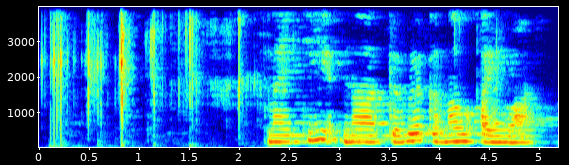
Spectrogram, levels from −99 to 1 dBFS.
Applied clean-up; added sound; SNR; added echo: classical method WPE with log-MMSE.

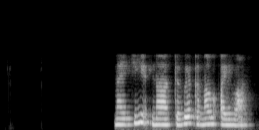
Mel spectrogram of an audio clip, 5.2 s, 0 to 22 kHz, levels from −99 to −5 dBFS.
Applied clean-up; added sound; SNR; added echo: neural mask model DeepFilterNet 3.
